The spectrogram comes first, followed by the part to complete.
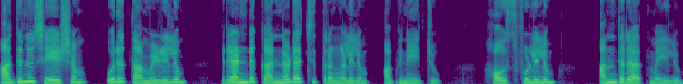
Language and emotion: Malayalam, neutral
